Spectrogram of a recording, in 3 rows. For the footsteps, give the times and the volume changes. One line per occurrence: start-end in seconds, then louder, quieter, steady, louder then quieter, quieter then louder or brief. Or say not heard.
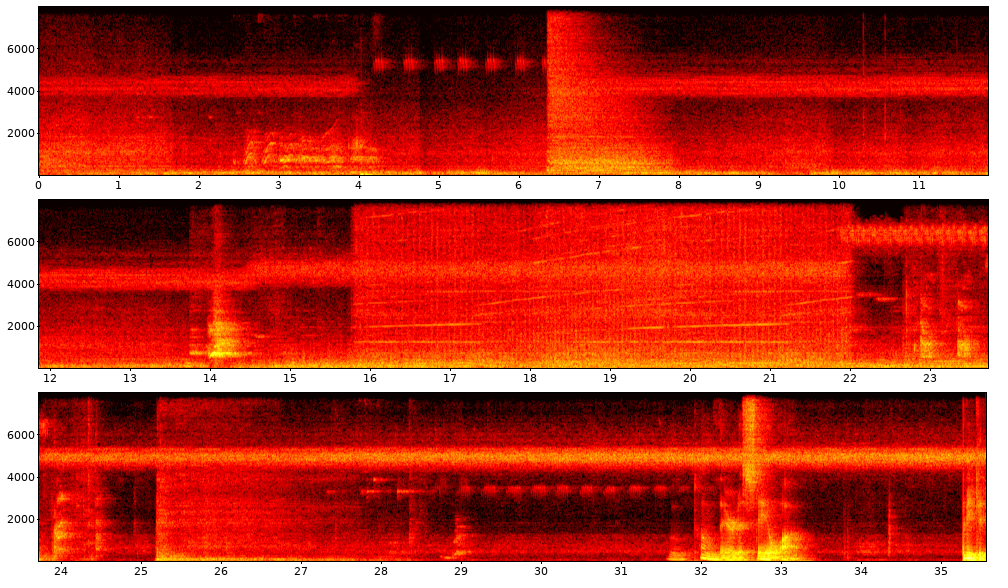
not heard.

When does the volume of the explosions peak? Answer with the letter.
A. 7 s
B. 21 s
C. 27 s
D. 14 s
A.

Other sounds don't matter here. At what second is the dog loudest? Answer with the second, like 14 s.
14 s.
